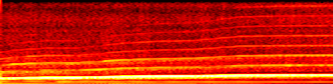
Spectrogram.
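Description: Bansuri (Indian bamboo flute) playing one long note that glides slowly upward and is then held, over steady low accompaniment from the band.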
